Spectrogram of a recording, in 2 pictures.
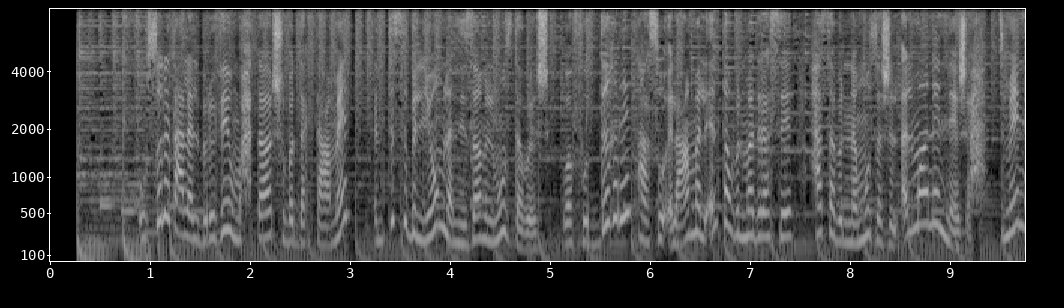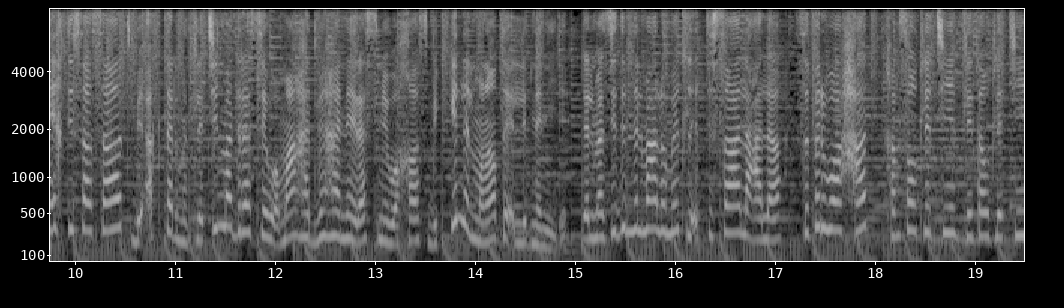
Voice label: Radio Ad; Raising Awareness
